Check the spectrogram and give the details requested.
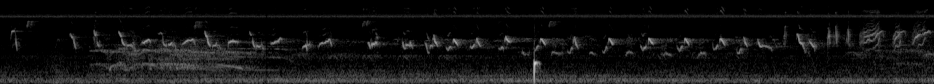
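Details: Bird song of rapid, repeated chirped notes in a steady rolling series, with a fainter warble underneath early on and a single sharp click near the middle.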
